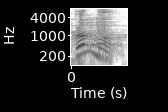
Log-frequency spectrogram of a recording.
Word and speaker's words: ব্রহ্ম: তারণ করবে উদ্ধার করবে এই ব্রহ্ম নাম ব্রহ্ম ব্রহ্মা নয় ব্রহ্ম এখানে আমাদের বুঝতে হবে ব্রহ্মা হচ্ছেন জগৎ সৃষ্টি করেছিলেন কিন্তু ব্রহ্ম শব্দ হচ্ছে একমাত্র ভগবান ভগবানের নাম ব্রহ্ম।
